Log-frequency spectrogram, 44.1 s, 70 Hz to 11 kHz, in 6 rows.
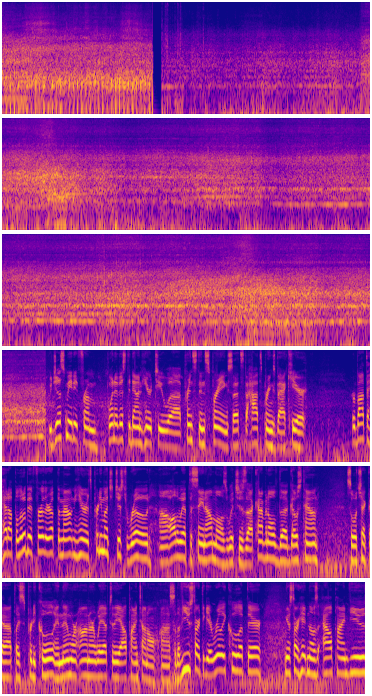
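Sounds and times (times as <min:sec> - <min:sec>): wind rumble on microphone: 0:00.0 - 0:23.0.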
